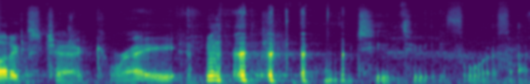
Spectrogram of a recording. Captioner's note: chuckles; laughs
